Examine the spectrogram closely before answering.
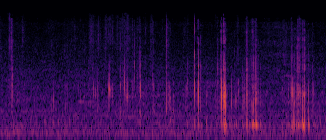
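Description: A goat crunches and chews a snack close by.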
